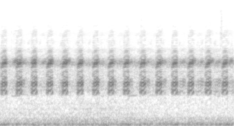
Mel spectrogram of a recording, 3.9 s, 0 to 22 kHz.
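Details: Frogs croaking in a water dropwort field on 14 May 2021: a steady run of short, bright, rasping pulses, about four per second, evenly spaced and holding one pitch throughout, with a faint low rumble beneath.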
